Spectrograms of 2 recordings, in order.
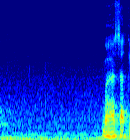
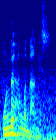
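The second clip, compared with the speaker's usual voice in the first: softer repeat of "Mudah menangis", falling; soft echo; 7 dB quieter than usual. Shown as a demonstration. Preacher repeating that Umar cries easily, soft echo. Preacher stresses Umar's softness.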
